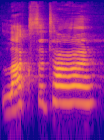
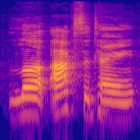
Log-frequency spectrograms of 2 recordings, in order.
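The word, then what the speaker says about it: L'Occitane: Everybody says it differently, but I asked the lady and it and then also in the card it gave me, it says it is spelled Luxaton, not not Lux Oxitane. It's Luxaton in province.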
